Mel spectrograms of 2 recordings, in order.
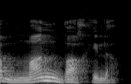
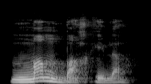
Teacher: من بعدی، من باخیلا، اصل میں تھا من باخیلا، لیکن نون جزم والی نون کے بعد با والا حرف آ گیا ہے، با آ گیا ہے، تو اب ہم نے قاعدے کے مطابق، قاعدہ اقلاب کے مطابق اس نون کی جگہ میم پڑھنی ہے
